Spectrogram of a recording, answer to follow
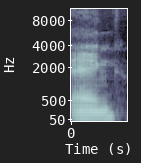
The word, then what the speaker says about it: Ng: Apparently, it is a Cantonese transliteration of a Chinese surname. Wu. Interesting. So apparently, it's pronounced Ang.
